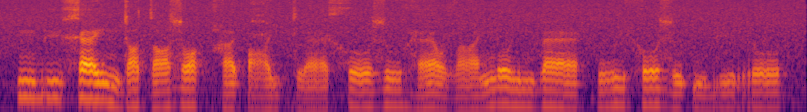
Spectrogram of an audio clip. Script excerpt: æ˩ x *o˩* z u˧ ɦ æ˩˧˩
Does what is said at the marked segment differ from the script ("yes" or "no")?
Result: yes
